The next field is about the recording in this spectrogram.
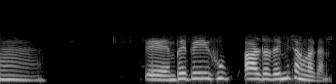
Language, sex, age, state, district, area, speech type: Bodo, female, 18-30, Assam, Udalguri, urban, conversation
